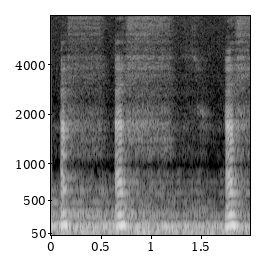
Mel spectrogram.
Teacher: Dan ingat huruf fa itu dia berada di sini. Fa bibir bawah nyentuh gigi seri atas.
